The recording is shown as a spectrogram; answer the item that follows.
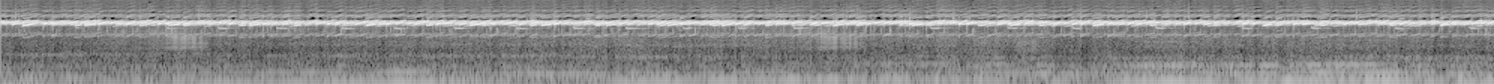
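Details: Frog pond at night in early spring, crowded with spring peepers whose high piping calls fuse into a constant ringing drone, with soft low rumbling and a couple of brief deeper calls beneath.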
